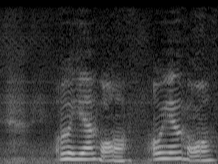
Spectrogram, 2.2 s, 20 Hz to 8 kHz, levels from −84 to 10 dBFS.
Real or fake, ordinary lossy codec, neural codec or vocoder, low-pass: fake; none; codec, 16 kHz, 1 kbps, FunCodec, trained on LibriTTS, 50 frames a second; none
